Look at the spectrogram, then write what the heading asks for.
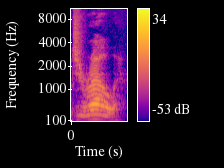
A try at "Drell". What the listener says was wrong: It's not drill. It's not drill.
